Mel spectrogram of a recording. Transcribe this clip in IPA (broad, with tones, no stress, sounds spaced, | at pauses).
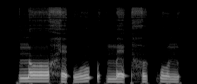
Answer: n ɤː˧ h e˨˩ ʔ w u˥˩ ʔ | m e˨˩ ʔ h ɯ˦˥ k̚ w u˧ n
